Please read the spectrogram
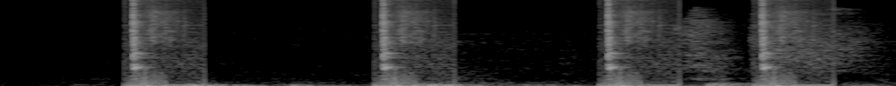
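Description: A ticking sound effect: four sharp ticks about a second apart, each ringing briefly.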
